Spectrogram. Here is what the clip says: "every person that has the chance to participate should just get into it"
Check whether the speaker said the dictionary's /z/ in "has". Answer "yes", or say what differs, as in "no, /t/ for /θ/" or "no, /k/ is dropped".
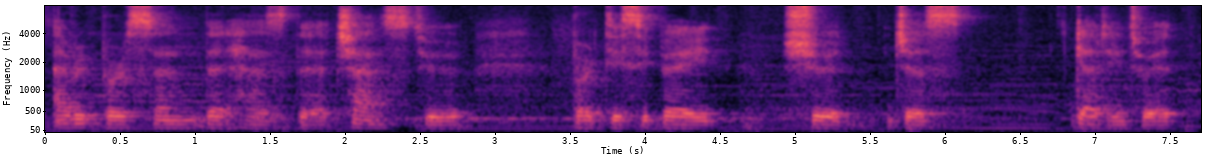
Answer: yes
